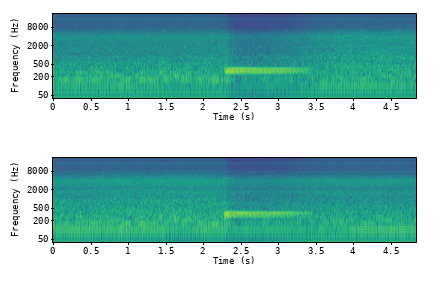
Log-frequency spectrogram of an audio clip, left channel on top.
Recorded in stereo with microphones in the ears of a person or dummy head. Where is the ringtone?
70° right (ahead or behind), 2.5 m.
